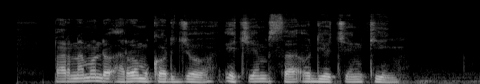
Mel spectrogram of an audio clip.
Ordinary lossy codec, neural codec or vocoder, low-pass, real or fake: MP3, 64 kbps; none; 10.8 kHz; real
